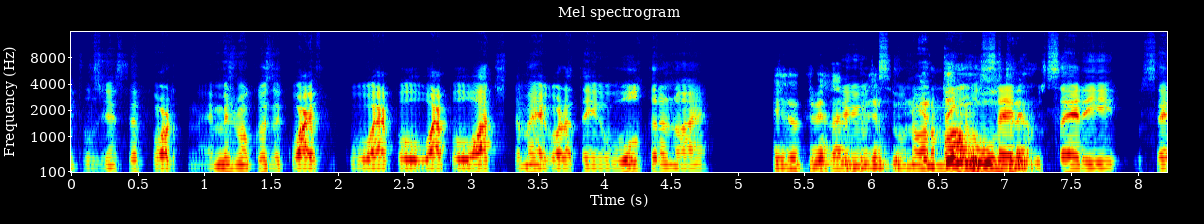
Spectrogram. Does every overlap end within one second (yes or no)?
no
